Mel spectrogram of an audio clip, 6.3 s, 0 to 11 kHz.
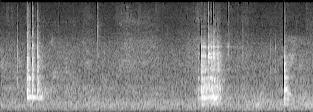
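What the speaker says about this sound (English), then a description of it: "So let's put the transmission oil pan back on." A transmission oil pan on a 2003 Audi TT is handled and set back in place: a few sharp metallic clanks and rattles, close and loud, separated by quiet gaps.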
